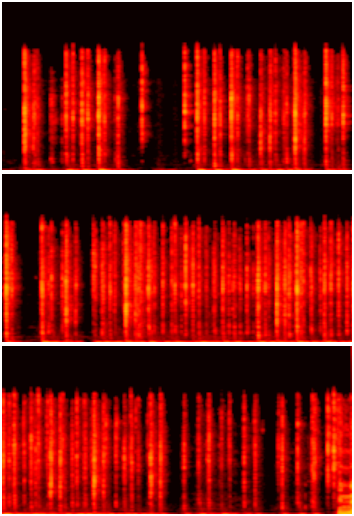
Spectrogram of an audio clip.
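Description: Typing on a computer keyboard: rapid keystrokes in quick runs broken by a few brief pauses.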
